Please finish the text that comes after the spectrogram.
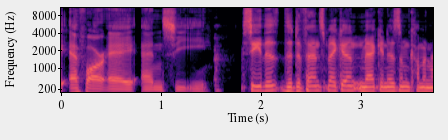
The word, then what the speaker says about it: France: We don't anglicize words apparently, so no, it's France. France.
